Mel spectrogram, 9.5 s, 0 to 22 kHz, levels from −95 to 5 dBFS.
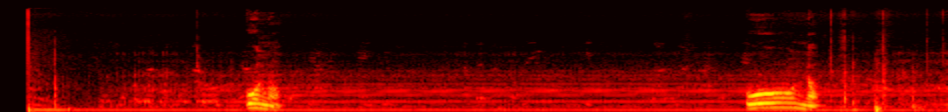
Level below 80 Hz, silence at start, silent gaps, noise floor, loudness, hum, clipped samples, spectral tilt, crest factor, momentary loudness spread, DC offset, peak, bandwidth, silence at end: -58 dBFS; 0.25 s; none; -56 dBFS; -30 LUFS; none; under 0.1%; -6.5 dB/octave; 32 dB; 29 LU; under 0.1%; -2 dBFS; 16 kHz; 0.3 s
